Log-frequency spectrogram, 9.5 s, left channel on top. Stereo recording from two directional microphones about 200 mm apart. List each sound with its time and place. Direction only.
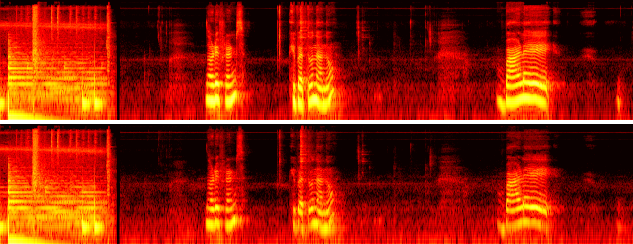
0.0 s music: centre (ahead or behind)
3.1 s a woman's voice: 35° left (ahead or behind)
4.4 s speech: 55° left (ahead or behind)
6.4 s a sound: 50° left (ahead or behind)
7.5 s a woman's voice: 55° left (ahead or behind)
